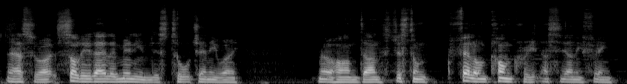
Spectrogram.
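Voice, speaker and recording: A man with a British accent talks at a middle pitch in a casual, unscripted way. He presents like a hobbyist at the workbench, rambling along and muttering asides to himself as he goes. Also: fairly even intonation, moderate pace, dark tone. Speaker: hobbyist repairer presenting a video. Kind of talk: casual unscripted running commentary while working. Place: home kitchen workshop. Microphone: handheld phone.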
